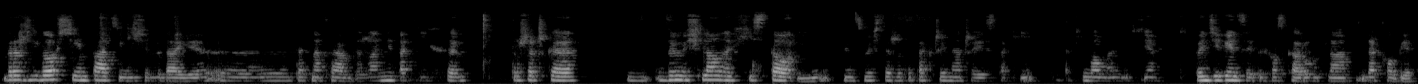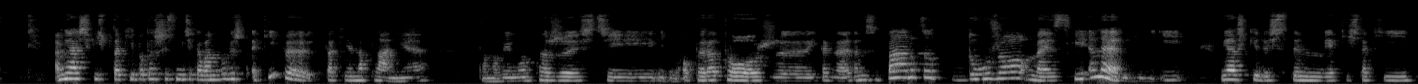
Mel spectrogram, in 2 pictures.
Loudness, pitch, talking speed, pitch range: -32 LUFS, 185 Hz, 145 wpm, 170-205 Hz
